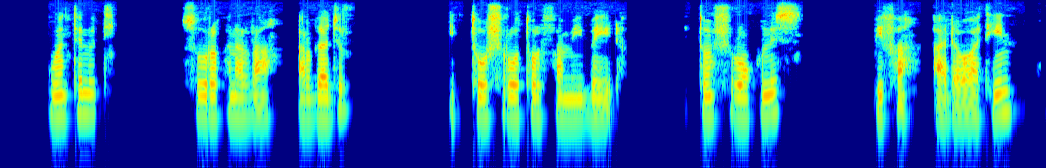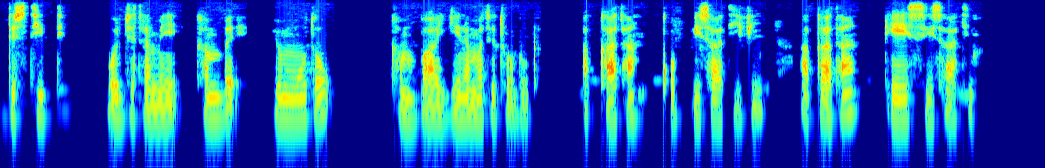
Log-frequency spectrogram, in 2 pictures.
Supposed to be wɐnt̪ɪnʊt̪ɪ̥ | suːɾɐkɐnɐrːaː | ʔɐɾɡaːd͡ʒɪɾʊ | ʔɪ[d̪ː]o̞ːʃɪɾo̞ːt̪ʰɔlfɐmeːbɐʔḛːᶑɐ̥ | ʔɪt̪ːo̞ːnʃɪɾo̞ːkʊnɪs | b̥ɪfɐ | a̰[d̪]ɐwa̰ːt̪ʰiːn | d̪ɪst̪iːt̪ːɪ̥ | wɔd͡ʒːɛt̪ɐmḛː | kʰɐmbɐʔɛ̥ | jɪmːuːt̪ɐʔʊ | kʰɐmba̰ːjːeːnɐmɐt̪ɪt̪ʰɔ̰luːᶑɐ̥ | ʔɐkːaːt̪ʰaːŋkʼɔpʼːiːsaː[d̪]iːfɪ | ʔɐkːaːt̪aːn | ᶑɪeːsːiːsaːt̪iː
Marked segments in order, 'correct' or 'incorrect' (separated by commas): incorrect, correct, incorrect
